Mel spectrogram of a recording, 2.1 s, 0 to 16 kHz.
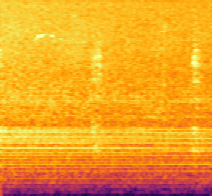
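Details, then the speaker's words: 1961 General Electric T-100A AA5 AM tube radio on a variac at about 40–60 V, volume turned fully down: a loud, steady, low buzzing mains hum from failed ripple filter capacitors, before the electrolytics were replaced. "Starting to hear hum. Bad filter caps for sure."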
